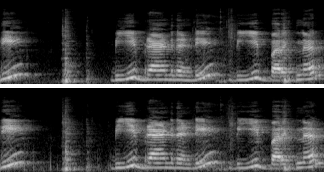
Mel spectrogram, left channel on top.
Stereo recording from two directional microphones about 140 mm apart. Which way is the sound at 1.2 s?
40° left (ahead or behind).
